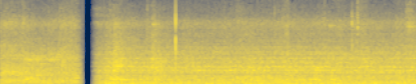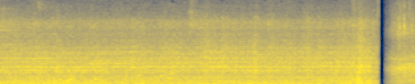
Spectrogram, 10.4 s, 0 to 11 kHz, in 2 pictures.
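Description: The 12177 Chambal Express runs on the Howrah to Agra line near Durgapur, a steady loud rumble of wheels on rails with a constant droning hum, briefly cut twice, with speech layered over the travel noise.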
